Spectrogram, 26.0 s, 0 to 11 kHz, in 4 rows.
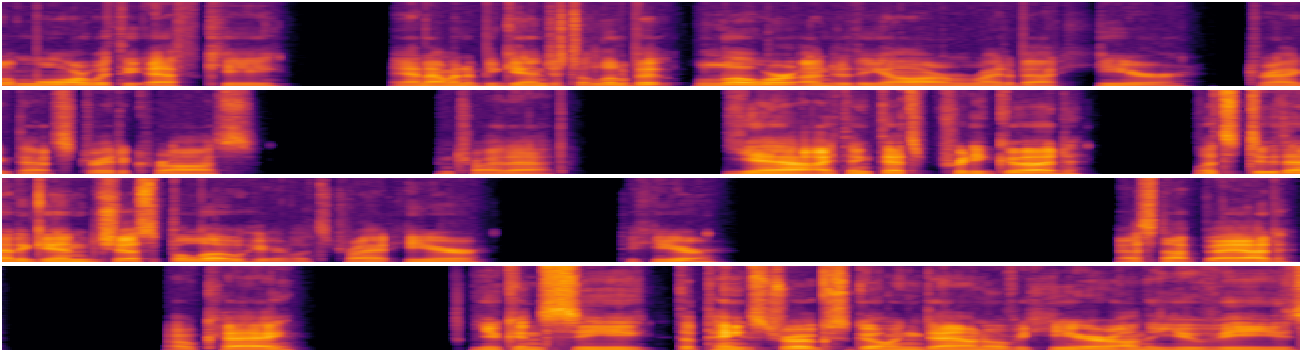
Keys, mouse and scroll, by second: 4.5 click, 14.3 click, 19.1-19.9 scroll down 1, 19.9 scroll down 3, 22.1-22.8 scroll up 4, 22.8 shift+middle click, 24.5-25.1 scroll down 3, 25.1 shift+middle click.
